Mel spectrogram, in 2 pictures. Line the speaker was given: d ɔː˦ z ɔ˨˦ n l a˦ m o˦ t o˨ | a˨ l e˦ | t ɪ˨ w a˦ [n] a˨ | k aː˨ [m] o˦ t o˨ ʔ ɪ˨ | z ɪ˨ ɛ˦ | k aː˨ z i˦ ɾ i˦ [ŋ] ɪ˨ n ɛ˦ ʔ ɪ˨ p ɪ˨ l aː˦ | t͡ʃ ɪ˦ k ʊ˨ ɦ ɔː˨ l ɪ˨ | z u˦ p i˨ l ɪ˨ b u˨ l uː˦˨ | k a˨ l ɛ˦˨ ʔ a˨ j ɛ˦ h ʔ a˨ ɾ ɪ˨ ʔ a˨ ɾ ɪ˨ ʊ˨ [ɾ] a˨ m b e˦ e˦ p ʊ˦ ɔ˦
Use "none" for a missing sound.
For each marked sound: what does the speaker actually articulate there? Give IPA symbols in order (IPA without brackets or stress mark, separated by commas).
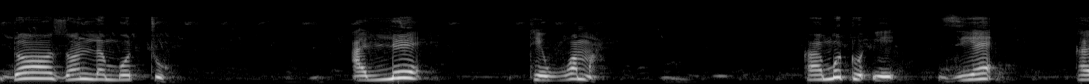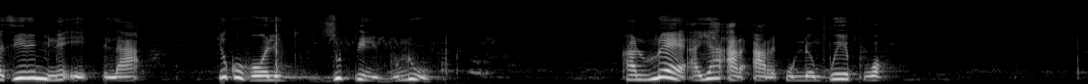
m, m, m, l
